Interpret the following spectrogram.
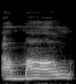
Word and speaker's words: Amal: Clooney's wife right here Amahl spelled like a mall a mall this is like a French name whether a male you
